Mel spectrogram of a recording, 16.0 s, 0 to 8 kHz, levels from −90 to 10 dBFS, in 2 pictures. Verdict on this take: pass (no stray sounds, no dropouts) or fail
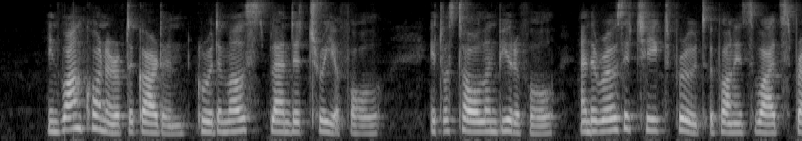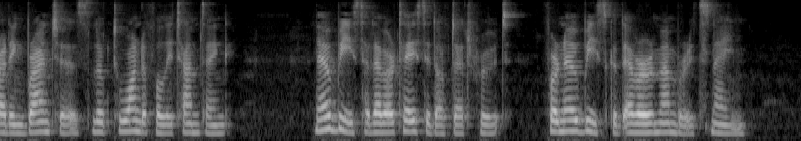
pass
